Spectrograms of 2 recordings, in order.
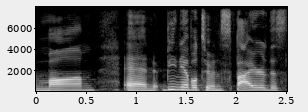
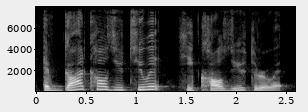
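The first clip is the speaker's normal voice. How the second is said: ordinary delivery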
